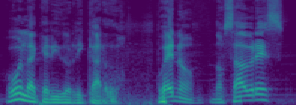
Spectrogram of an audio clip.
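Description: A man hosting a call-in advice show who talks in a calm, reflective and gently reassuring way. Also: lowish voice, a little slow, faint music behind. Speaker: radio show host.

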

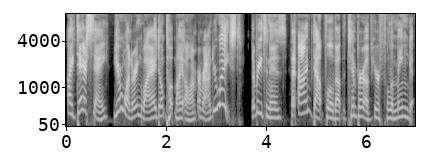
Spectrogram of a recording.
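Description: A reader voicing a fussy old duchess who moralizes about everything, in a high sing-song way. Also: very animated, brisk, a bit bright, no room sound, clean studio sound. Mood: preachy. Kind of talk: audiobook character voice.

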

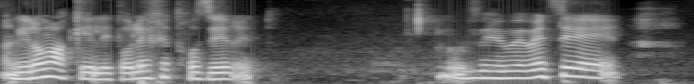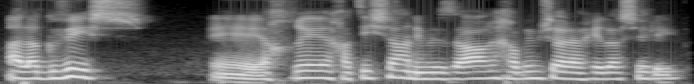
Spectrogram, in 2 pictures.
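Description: A young woman from Israel, a border police fighter, telling her story in an interview, halting, with many fillers and restarts. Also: medium pitch, steady tone, darkish tone. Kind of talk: personal testimony in an interview.

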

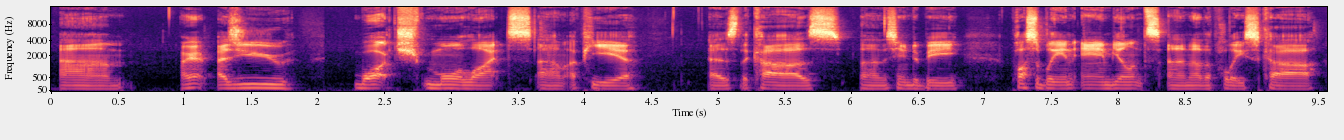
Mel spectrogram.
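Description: A man improvising narration as a tabletop game master, halting as he searches for words. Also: lowish voice, level tone, bright, forceful tone, smooth.

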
